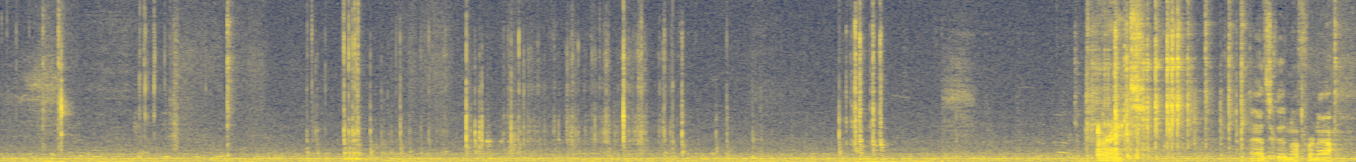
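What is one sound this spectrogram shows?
Plastic connectors click as wires are plugged together.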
